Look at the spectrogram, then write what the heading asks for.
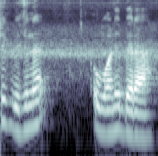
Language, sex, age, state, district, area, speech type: Bodo, male, 30-45, Assam, Chirang, rural, spontaneous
